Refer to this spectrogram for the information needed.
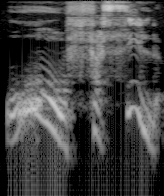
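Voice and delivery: high, loud gleeful "oh"; gleeful boy. Acted. Jacques finds the old man's riddle easy, gleeful and high. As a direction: crow it as if guffawing. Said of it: "répondit Jacques en s'esclaffant".

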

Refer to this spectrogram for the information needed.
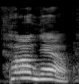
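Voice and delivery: usual speaking voice

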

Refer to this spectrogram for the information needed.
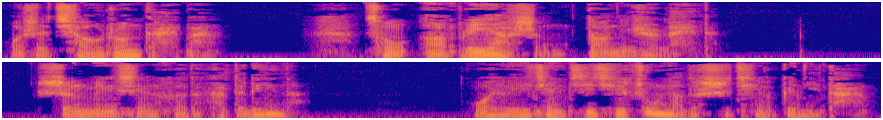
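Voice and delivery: soft, discreet murmur; low-voiced reply. A narrator's reading. Disguised messenger asking the noble for a talk, hushed. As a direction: confide it without being overheard. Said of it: "低声回答".

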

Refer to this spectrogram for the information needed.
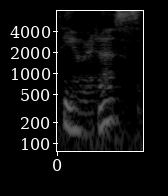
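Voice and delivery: hushed reveal of the hidden ball; whisper. Acted. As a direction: whisper it like sharing a find.

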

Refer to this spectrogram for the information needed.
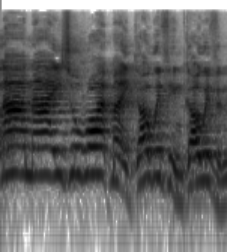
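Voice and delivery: high-pitched, insistent urging; imitated brush-off. Dad telling son to go with him, dismissive urging. Dad waving away his objection.

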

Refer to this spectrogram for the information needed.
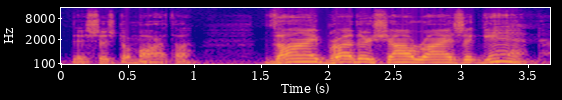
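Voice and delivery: ordinary talk

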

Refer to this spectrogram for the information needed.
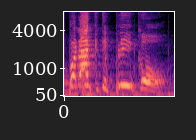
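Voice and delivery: high, loud protest; pleading shout. Retold or imitated. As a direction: cry out to be let explain. Son pleads after being shaken.

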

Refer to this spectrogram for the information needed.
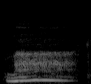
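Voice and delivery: ordinary delivery

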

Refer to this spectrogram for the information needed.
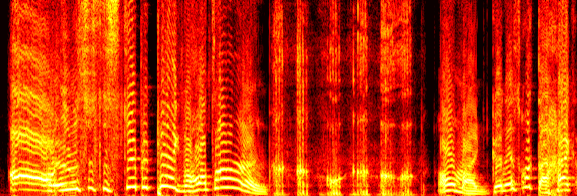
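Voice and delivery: very high, loud outburst; exasperated disbelief. Pretend. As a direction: wail it out, utterly incredulous. Outburst at the stupid pig reveal.

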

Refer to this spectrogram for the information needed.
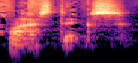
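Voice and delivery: whispered to self. Real, not acted. Writing word down.

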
